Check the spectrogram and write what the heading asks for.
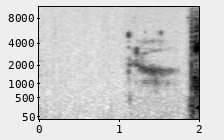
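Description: Near silence, then a faint breath drawn in about a second in, and a voice starts speaking right at the end.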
